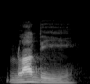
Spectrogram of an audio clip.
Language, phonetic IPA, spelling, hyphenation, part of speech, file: Czech, [ˈmladiː], mladý, mla‧dý, adjective, Cs-mladý.ogg
- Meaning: young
